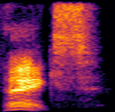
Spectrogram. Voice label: Thanks, Soldier Male; Soldier Male 02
